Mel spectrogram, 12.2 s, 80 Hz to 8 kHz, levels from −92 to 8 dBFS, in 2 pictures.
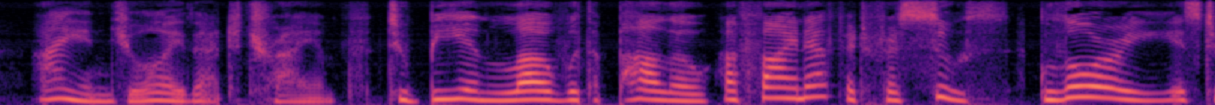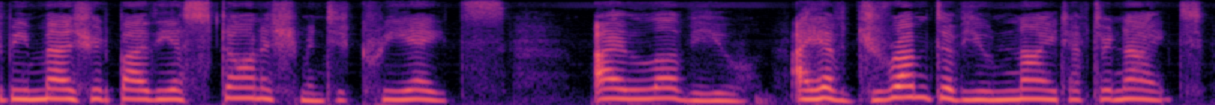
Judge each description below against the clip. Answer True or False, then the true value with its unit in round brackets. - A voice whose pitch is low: False (245 Hz)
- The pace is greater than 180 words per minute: False (175 wpm)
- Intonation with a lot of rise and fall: False (3.2 semitones)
